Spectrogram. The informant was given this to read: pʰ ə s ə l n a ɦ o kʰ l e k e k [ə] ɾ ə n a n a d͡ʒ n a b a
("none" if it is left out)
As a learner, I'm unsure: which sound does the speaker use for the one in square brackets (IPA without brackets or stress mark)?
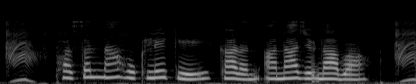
a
